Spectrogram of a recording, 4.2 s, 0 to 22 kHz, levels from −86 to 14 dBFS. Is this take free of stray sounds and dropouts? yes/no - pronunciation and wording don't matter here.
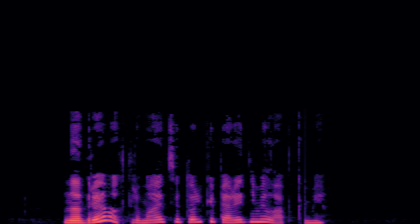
no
